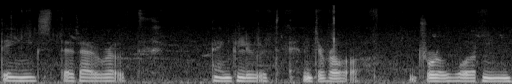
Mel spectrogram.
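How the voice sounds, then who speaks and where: A woman speaks at a very slow pace in a Dutch accent. Noticeable background noise runs underneath. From Netherlands. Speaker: art journaling vlogger. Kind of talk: casual vlog. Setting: outdoors in a park. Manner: rambling.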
